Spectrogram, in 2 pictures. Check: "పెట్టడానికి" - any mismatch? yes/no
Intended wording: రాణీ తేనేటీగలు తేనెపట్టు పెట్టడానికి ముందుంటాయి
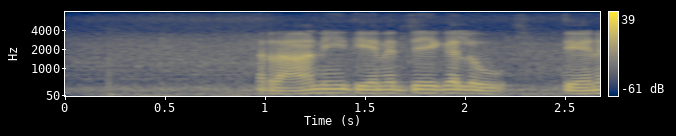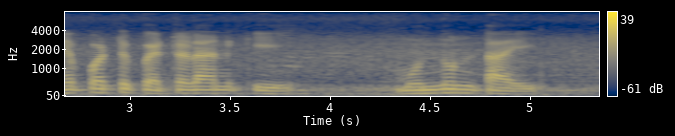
no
